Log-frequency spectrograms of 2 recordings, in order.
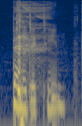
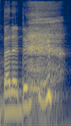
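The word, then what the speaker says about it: Bénédictine: I was telling myself it's not Benedict. It's not that. Okay, so Benedictine.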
